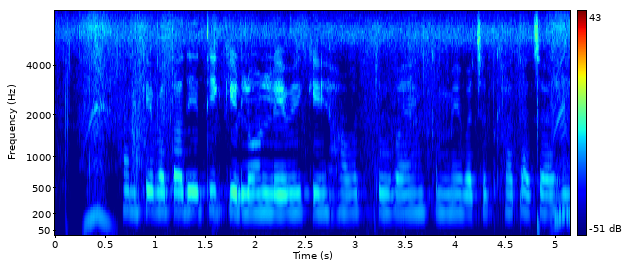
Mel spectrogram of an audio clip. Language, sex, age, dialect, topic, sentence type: Bhojpuri, female, 25-30, Western, banking, question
